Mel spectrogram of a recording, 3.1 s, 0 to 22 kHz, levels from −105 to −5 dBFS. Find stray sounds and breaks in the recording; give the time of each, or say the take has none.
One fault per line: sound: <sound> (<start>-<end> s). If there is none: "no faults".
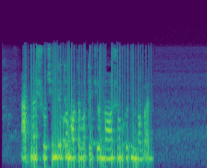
no faults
